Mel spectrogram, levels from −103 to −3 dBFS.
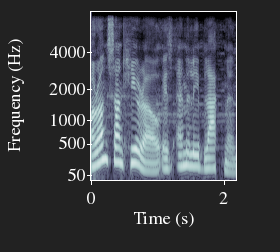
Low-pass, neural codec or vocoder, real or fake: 7.2 kHz; codec, 44.1 kHz, 7.8 kbps, Pupu-Codec; fake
